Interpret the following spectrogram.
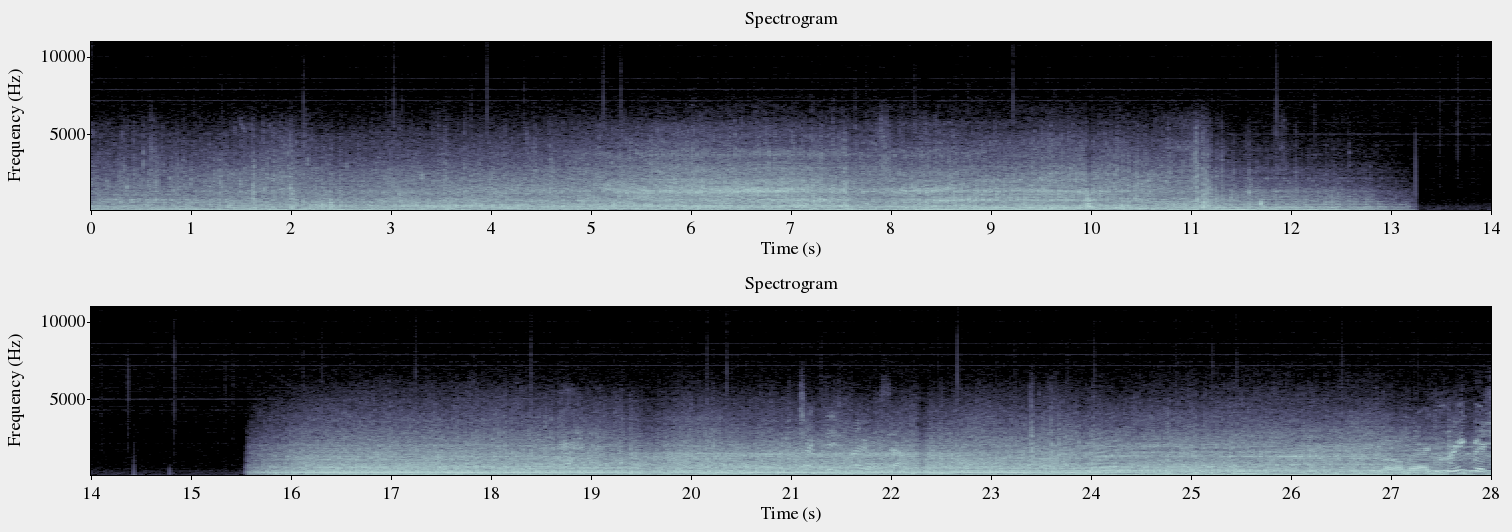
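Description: Motorboat engine running steadily with the boat underway, a low even hum with wind noise. The sound drops out for about two seconds in the middle, then the engine hum resumes.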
